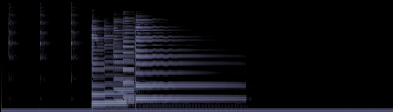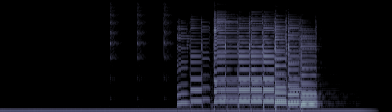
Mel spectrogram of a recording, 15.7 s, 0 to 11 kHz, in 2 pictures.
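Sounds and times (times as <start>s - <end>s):
blues guitar licks with major 3rd: 1.8s - 5.0s, 11.4s - 14.6s.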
